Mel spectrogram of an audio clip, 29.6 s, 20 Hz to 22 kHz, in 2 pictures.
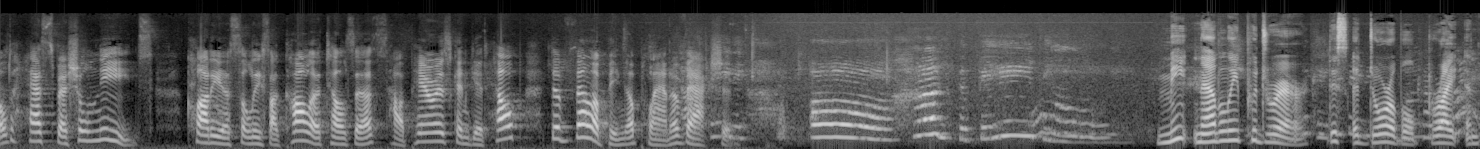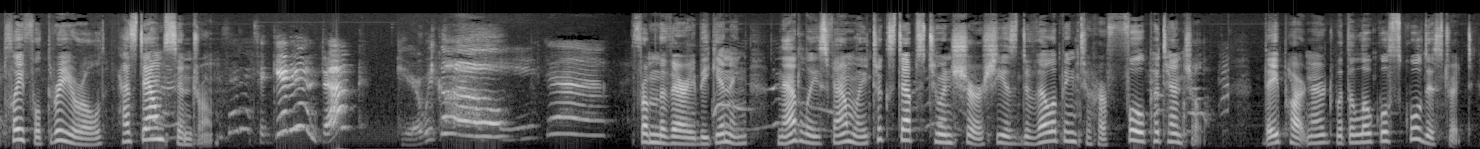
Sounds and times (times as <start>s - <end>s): Child speech, kid speaking: 9.2s - 11.2s, 13.0s - 14.9s, 19.3s - 21.0s, 26.3s - 27.1s.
